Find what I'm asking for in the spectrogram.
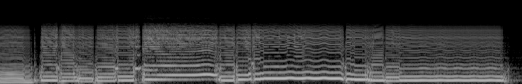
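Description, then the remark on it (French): An electric guitar played through a fuzz distortion pedal, buzzy, saturated and robotic, picking a quick melodic line of short, staccato notes with muted resonances on the F-sharp minor pentatonic scale, with a few longer sustained ones, loud with no talking. “il faudrait vous munir d'une pédale fuzz. C'est donc une pédale de distorsion un peu particulière qui donne ce son très robotique.”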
